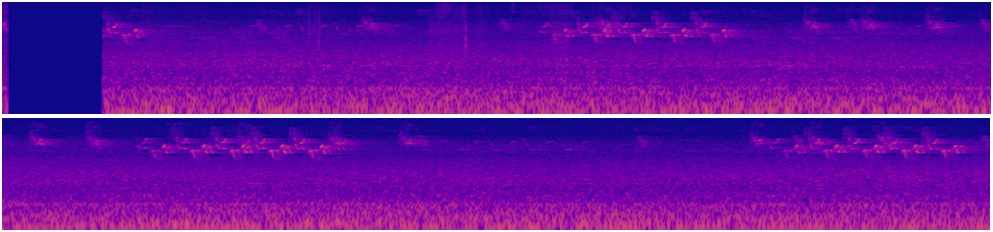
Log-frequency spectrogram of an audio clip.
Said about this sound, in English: Let's center to that bird call.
